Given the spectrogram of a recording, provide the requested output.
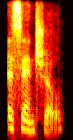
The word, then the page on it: essential: Indian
